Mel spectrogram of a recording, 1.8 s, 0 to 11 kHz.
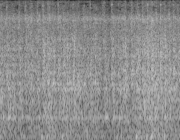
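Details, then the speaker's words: New Holland Boomer TC25D diesel tractor after installing a fuel filter (water and debris found in bowl); runs rough, labouring and dipping, then stalls; air in fuel system, fixed by bleeding at the filter bolt. "So it's got air in the system. So what we need to do is we need to bleed it. See that? It's stalled even."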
